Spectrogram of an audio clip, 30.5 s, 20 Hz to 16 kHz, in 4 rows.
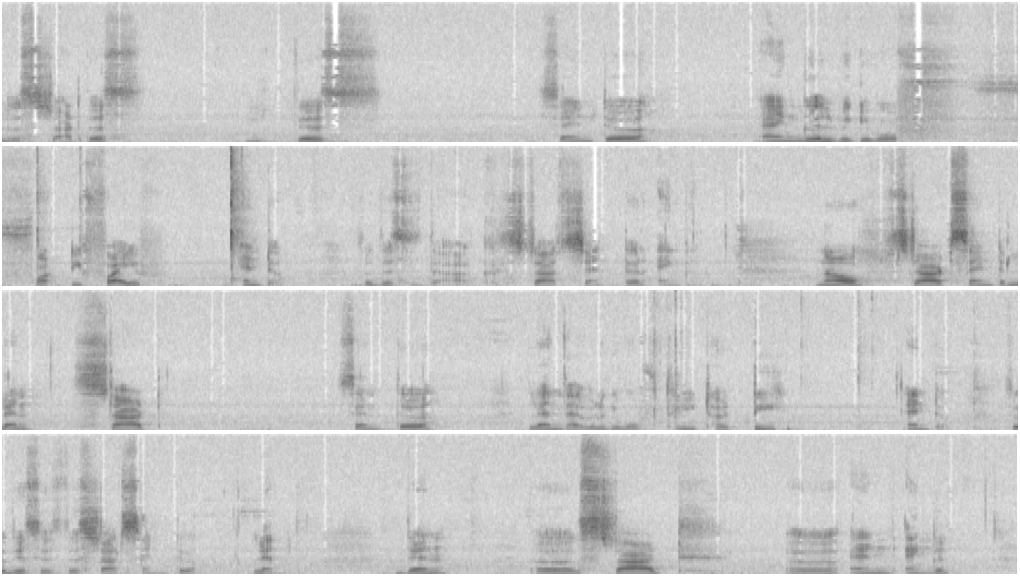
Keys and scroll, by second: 9.4-10.2 typing, 20.4 Return, 21.8-22.5 typing, 29.2-30.4 typing.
